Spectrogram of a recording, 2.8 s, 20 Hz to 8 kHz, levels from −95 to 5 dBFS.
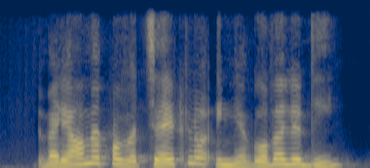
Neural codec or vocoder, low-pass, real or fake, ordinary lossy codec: codec, 16 kHz, 1 kbps, FreqCodec, larger model; 7.2 kHz; fake; none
